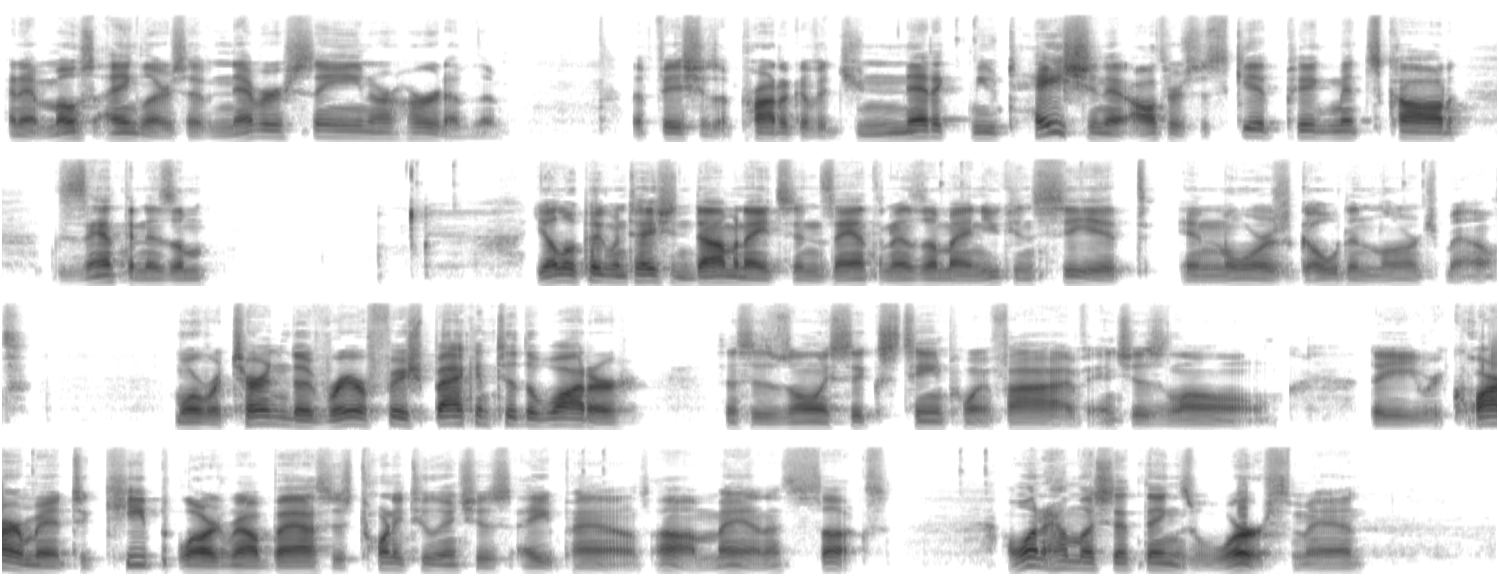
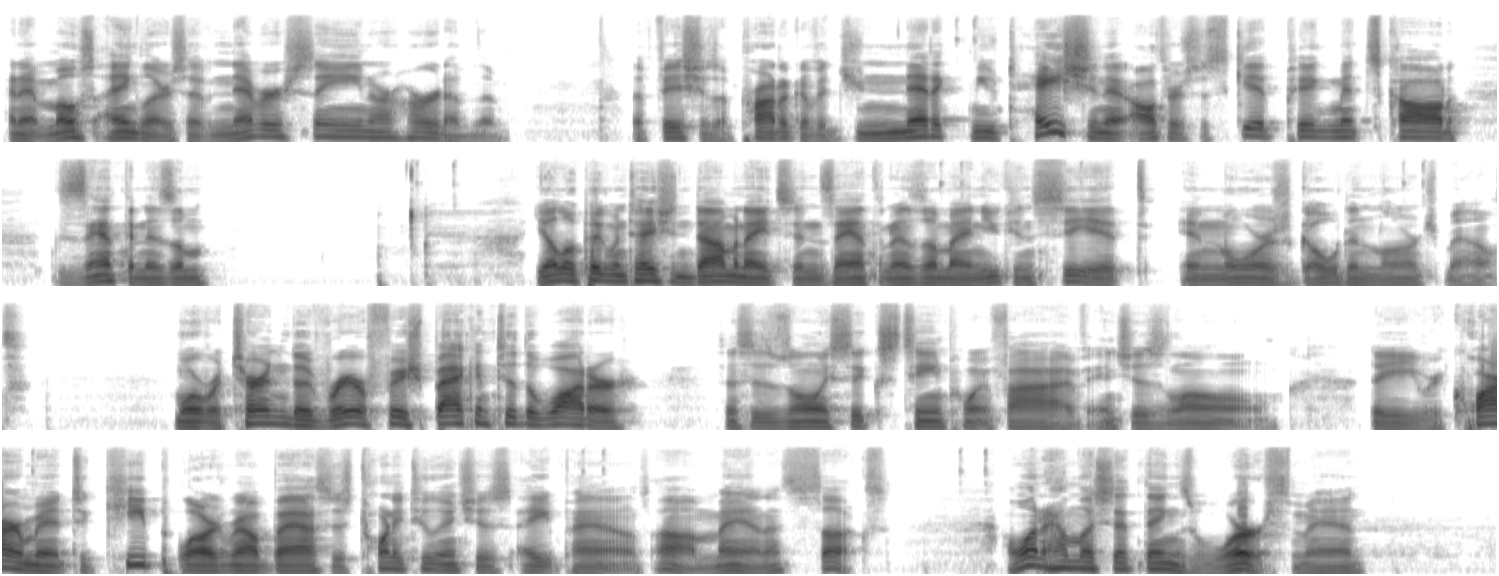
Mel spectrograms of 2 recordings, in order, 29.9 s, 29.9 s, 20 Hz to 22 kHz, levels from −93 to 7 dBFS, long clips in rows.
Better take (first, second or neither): second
